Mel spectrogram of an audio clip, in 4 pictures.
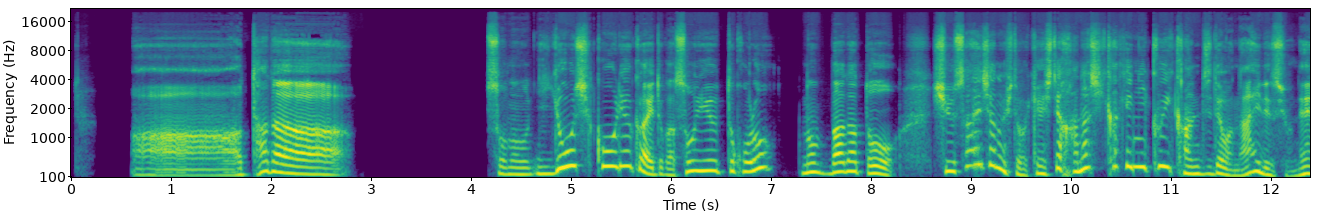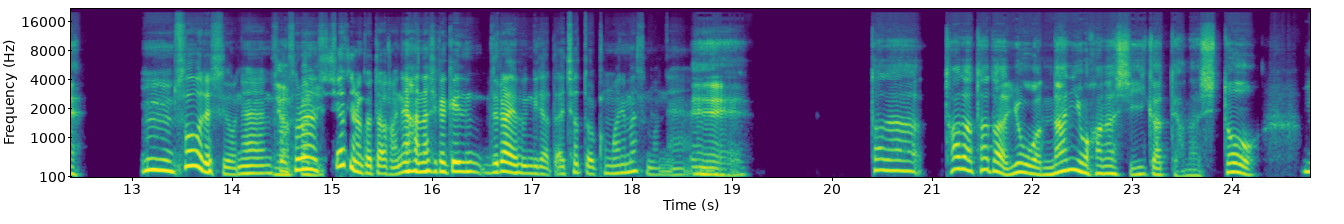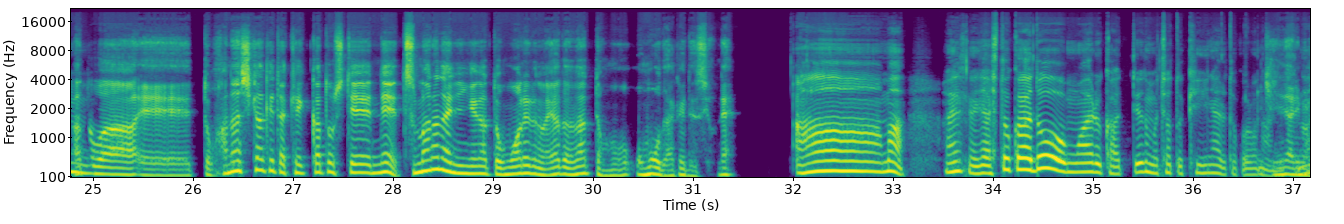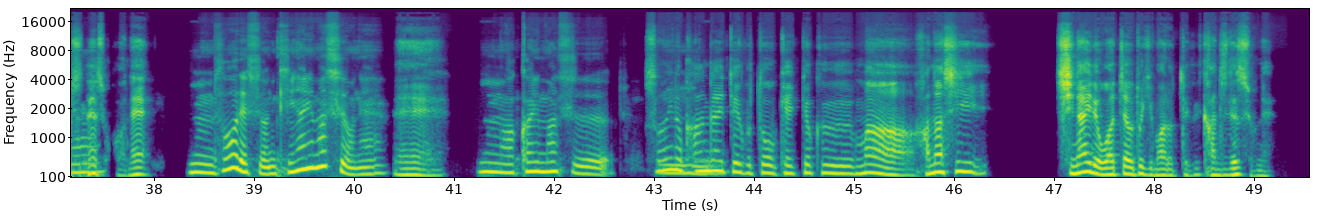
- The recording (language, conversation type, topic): Japanese, advice, 社交の場で緊張して人と距離を置いてしまうのはなぜですか？
- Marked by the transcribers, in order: other noise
